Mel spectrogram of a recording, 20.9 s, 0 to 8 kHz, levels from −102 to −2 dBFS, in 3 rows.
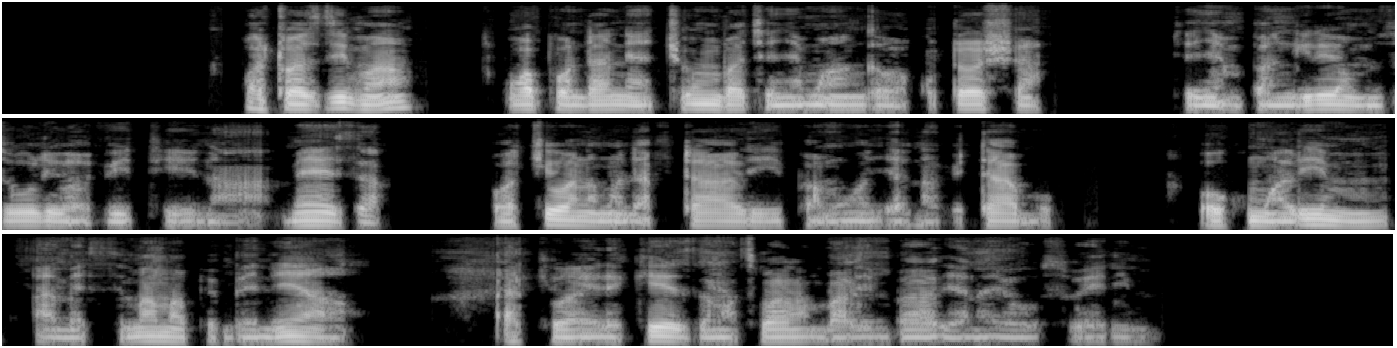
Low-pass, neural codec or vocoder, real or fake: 7.2 kHz; vocoder, 22.05 kHz, 80 mel bands, Vocos; fake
